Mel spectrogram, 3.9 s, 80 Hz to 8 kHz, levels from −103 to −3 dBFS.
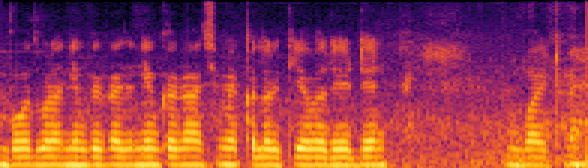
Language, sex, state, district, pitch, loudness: Hindi, male, Chhattisgarh, Sukma, 140 Hz, -14 LUFS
